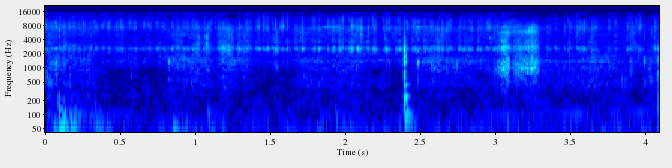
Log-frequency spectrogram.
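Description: Mountain bike rolling along a dirt trail: a steady low rumble with a sharp knock from the bike at the start and again about two and a half seconds in, and a short hiss near the end.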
